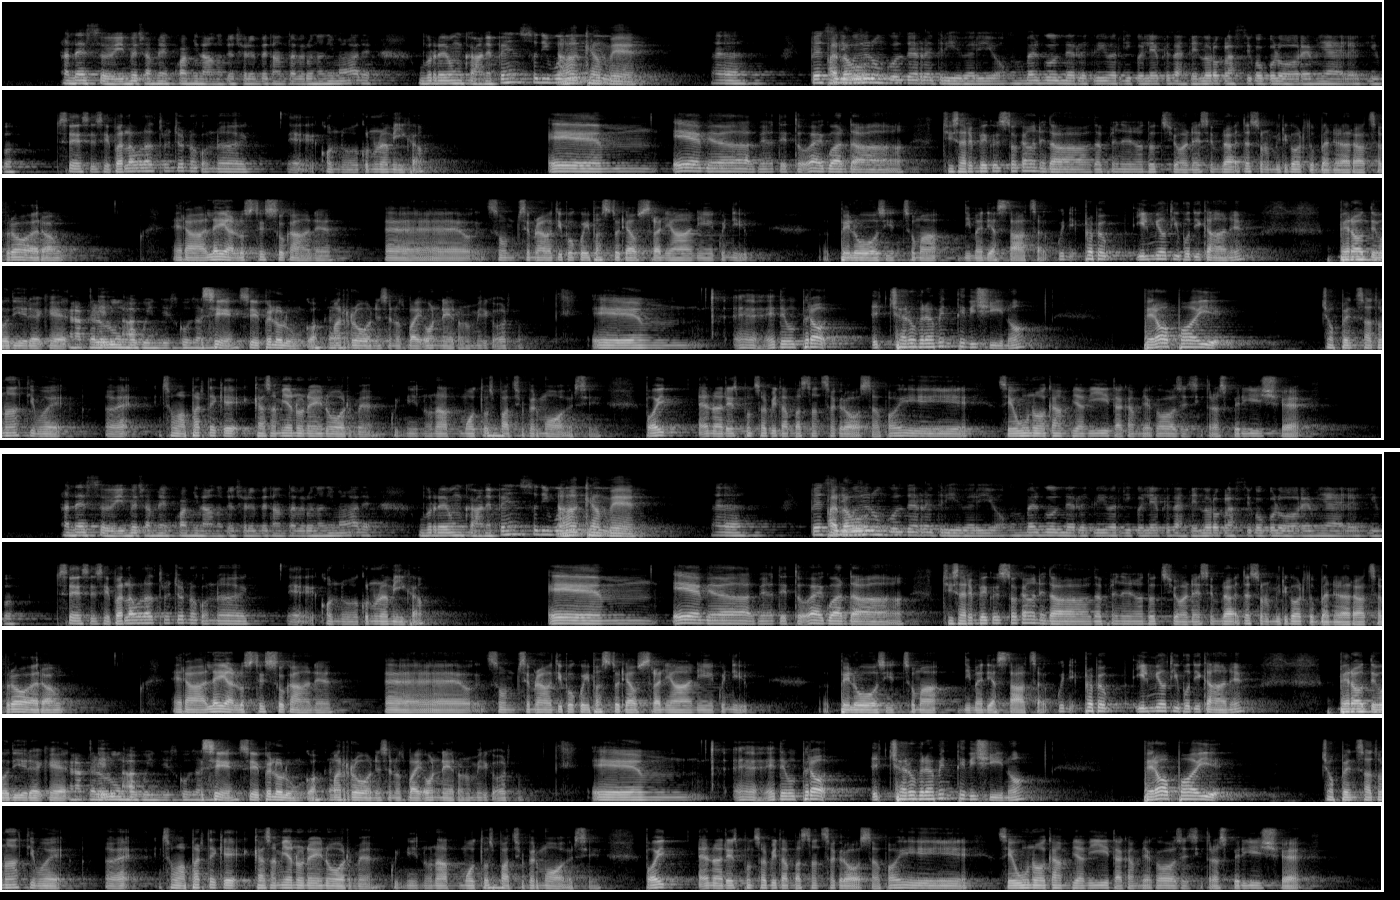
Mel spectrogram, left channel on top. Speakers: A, on the left; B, on the right.
A: Adesso invece a me qua a Milano piacerebbe tanto avere un animale, vorrei un cane, penso di volere
B: Anche a me.
A: un... eh, penso
B: Parlavo.
A: di volere un Golden Retriever io, un bel Golden Retriever di quelli, hai presente, il loro classico colore, miele, tipo.
B: Sì, sì, sì, parlavo l'altro giorno con, eh, eh, con- con un'amica e, mm, e mi ha, mi ha detto, eh, guarda, ci sarebbe questo cane da, da prendere in adozione, sembra, adesso non mi ricordo bene la razza, però era, un- era- lei ha lo stesso cane, eh, son- sembrano tipo quei pastori australiani, quindi pelosi, insomma, di media stazza. Quindi proprio il mio tipo di cane, però
A: Mm,
B: devo dire che...
A: Era pelo
B: il-
A: lungo
B: ah,
A: quindi, scusami.
B: sì, sì, pelo lungo,
A: Ok.
B: marrone se non sbaglio, o nero, non mi ricordo. Ehm, eh, E, devo, però eh, c'ero veramente vicino però poi ci ho pensato un attimo e, eh, insomma, a parte che casa mia non è enorme, quindi non ha molto
A: Mm.
B: spazio per muoversi, poi è una responsabilità abbastanza grossa. Poi se uno cambia vita, cambia cose, si trasferisce,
